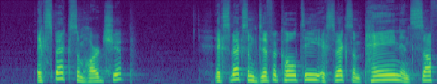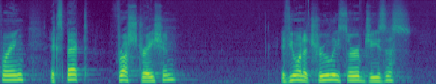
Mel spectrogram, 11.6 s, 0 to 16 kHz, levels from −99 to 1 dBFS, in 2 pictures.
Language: English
